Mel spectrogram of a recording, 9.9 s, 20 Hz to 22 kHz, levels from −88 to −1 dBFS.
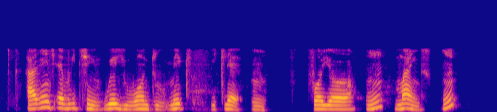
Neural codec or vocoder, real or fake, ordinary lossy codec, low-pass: none; real; none; 3.6 kHz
